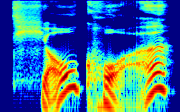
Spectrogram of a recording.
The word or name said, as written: 条款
